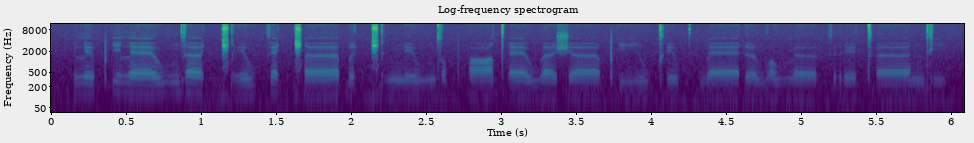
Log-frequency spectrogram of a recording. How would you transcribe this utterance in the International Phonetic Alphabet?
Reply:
l ɪ pʼ i l ɛː w n d ɜː ɡ͡ǁ ɪː w k ɛ ǁ ɜː ɓ ə ɡ͡ǁ ɪ ŋ ɪː w n d ɔ pʰ ɑː tʼ ɛː w ɜ ʃ ɜː pʼ iː w kʼ ɪː w pʰ w ɛː ɗ əː w ɔ w l əː k r ɪː tʼ ɜː n d i

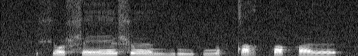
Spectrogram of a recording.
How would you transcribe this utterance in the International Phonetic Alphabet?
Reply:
ʃ ɔ ʂ ɛː ʂ œː v i ɾ u ʔ uː p tˤ i ʁ q u q œ

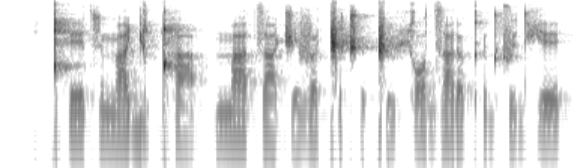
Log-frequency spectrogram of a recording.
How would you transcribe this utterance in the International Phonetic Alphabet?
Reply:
ǃʰ e t͡s ʏ m a ɟ ʊ ǃʰ a | m a t͡s a t͡ʃ e v œ ǁ ʊ t͡ʃʼ ø ǁ y ç ɔ d͡z a ɾ œ kʼ ʏ d ʈ͡ʂ y d ç e

